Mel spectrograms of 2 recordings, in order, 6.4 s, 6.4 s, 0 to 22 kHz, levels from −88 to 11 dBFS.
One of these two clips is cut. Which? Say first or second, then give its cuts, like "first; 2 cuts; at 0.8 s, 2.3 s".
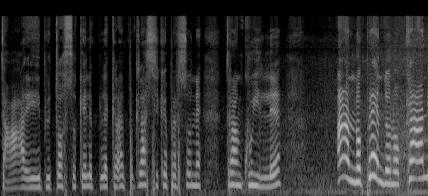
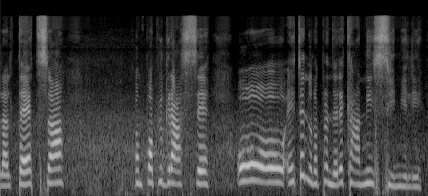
second; 1 cut; at 2.0 s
